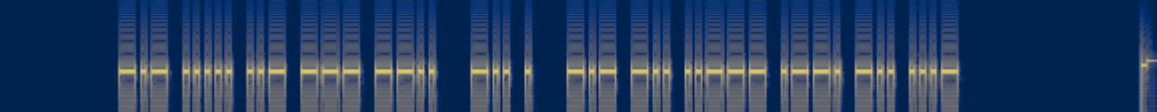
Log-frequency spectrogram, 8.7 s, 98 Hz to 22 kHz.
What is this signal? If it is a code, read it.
Morse code, heard as a keyed tone, about 30 wpm, 700 Hz. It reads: K5UOZ DE KD2PDV
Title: USA Callsign DE Callsign 30wpm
